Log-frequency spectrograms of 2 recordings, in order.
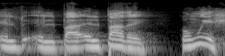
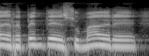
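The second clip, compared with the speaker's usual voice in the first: usual speaking voice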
